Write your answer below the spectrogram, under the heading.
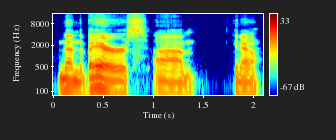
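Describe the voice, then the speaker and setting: A man's voice: sits low, measured pace, a bit bright, no echo, clean studio sound. Man with a scratchy throat, talking sports. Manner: rambling, restarts often. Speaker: sports show host. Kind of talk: casual sports talk. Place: small studio.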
